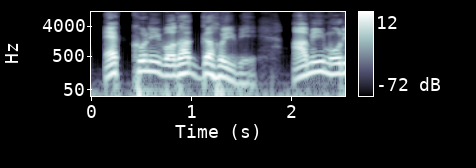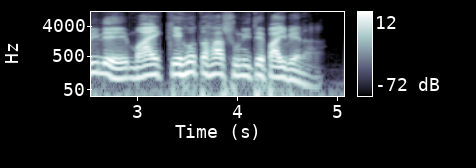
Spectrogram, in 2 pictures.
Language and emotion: Bengali, neutral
